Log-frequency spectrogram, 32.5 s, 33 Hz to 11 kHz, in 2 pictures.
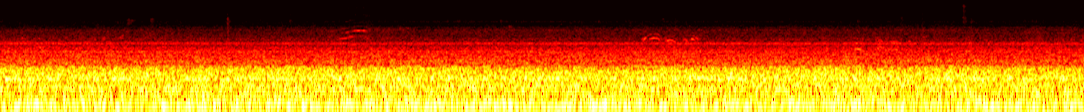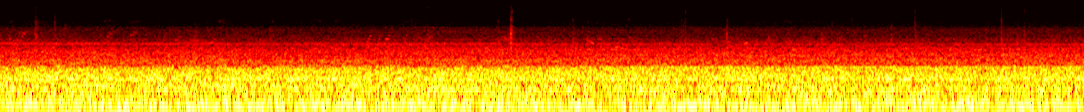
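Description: Airbus A330-300 cabin noise during descent on approach: the steady low rumble of airflow and the turbofan engines heard from a window seat over the wing, with a faint steady whine above it.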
